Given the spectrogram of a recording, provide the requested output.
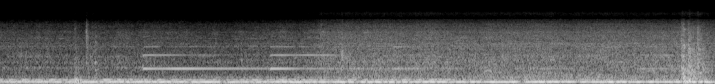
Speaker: Here we go. [Applause] Look at that. Right to idle.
